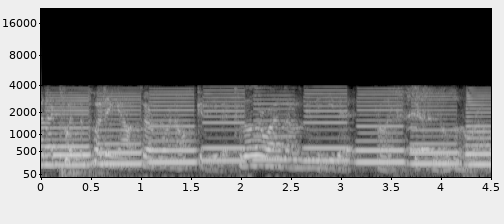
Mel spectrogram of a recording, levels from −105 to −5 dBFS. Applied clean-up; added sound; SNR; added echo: none; Wind instrument, woodwind instrument; -4 dB; reverberation time 0.7 s.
